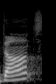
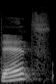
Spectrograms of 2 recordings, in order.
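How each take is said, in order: First: It is said in a British royal-style accent. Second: It is said in an Australian accent. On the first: The speaker calls it right. "she would only dance" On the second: The speaker calls it wrong. "like an Australian would say"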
